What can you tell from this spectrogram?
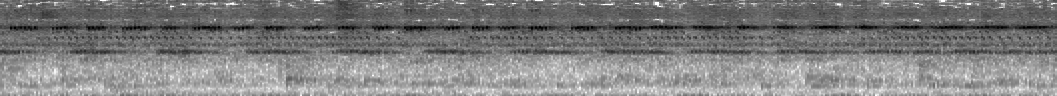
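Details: Chirping crickets meant to repel rats, bring sleep and serve as bird-training material. A continuous high ringing tone is joined by quicker, choppy lower pulses, with faint scratchy noise between.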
